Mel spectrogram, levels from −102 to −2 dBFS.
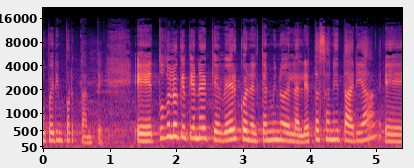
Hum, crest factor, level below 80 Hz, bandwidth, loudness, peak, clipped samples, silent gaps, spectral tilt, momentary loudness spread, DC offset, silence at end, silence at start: none; 18 dB; -48 dBFS; 13 kHz; -20 LUFS; -2 dBFS; under 0.1%; none; -4.5 dB/octave; 11 LU; under 0.1%; 0 s; 0 s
